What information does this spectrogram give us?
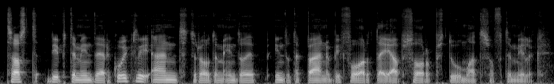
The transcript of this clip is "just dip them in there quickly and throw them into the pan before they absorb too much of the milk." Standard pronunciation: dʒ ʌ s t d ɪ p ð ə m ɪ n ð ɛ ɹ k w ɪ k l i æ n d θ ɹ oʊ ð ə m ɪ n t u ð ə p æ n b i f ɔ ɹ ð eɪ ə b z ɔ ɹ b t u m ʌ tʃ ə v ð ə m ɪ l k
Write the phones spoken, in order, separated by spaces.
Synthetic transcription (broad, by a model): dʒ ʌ s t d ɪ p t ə m ɪ n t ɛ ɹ k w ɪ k l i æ n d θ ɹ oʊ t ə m ɪ n t u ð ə p æ n b i f ɔ ɹ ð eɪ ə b s ɔ ɹ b t u m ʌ s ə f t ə m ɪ l k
